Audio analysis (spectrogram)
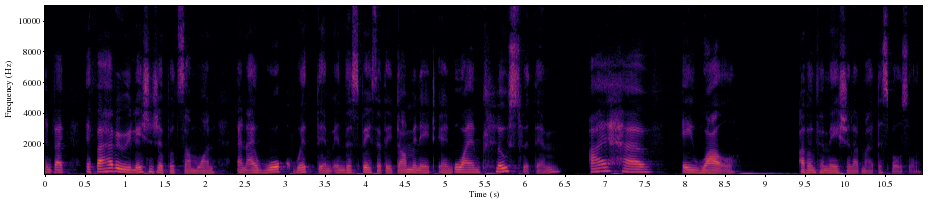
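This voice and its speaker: The speaker is soft-spoken, with an animated tone and a moderate pace. The recording is very clean, with a silent background. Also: woman, very deep, low pitch for a woman, ordinary pitch variation. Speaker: podcast host. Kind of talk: solo podcast monologue on faith. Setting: at home late at night. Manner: quiet, soft.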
